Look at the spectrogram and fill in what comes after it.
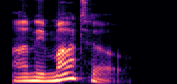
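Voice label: "animato", British English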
